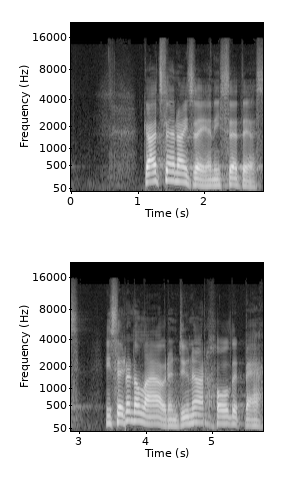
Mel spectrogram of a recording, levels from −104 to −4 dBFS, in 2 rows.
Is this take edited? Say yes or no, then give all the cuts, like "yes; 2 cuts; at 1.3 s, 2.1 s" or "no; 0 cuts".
yes; 1 cut; at 3.7 s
